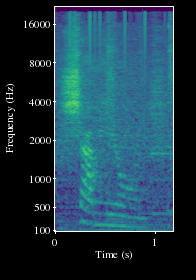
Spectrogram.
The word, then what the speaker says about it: Chamion: coming across this Z my first name name is spelled c h a m i o n it is pronounced shamon right um we are all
